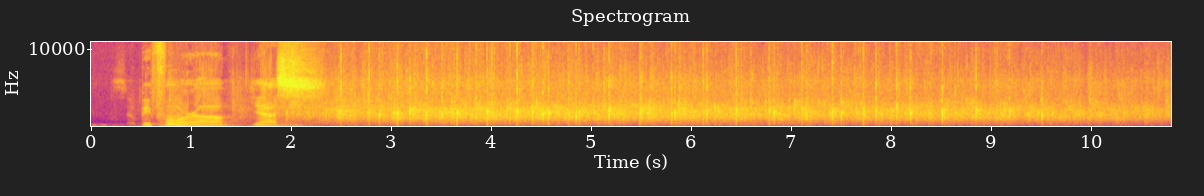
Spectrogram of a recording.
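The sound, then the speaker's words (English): A large audience breaks into sustained applause, a dense steady wash of many hands clapping that continues for several seconds, preceded by a brief spoken phrase at the start. “I was going to ask you to clap, but you just did it, so you just stole my thunder.”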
